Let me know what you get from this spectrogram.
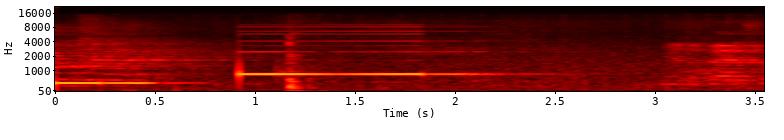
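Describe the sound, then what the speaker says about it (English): A ninja obstacle course buzzer sounds as a short electronic beep test, a clear sustained tone of about a second that rings out loudly over a commentator talking. "making sure that the buzzer still works well"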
